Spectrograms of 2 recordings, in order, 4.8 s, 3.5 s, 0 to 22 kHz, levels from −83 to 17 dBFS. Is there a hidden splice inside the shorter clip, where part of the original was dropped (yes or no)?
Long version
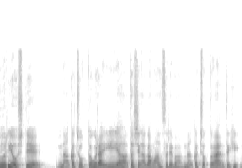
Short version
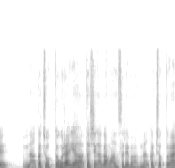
yes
